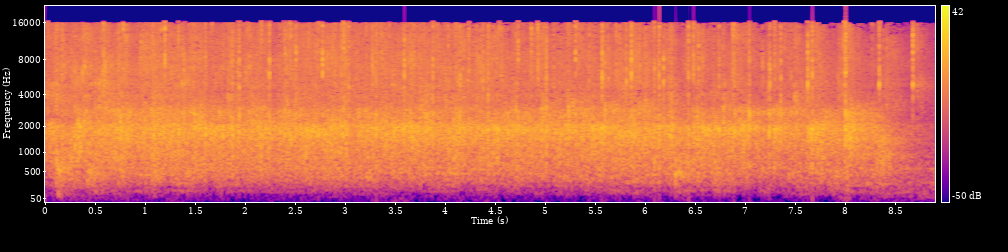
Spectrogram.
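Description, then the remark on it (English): A debate audience applauds speaker Dr. Issa Hussain steadily, a dense, loud wash of many hands clapping that holds evenly for several seconds before starting to taper off at the end. “Blair is pleased, a huge round of applause for Dr. Issa Hussain.”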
